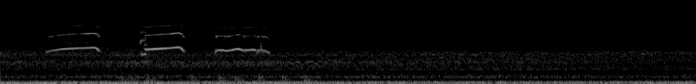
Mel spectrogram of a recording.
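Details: Bald eagles at their nest in Southwest Florida, caught by a nest camera on the morning of 26 November 2022: three thin, whistled, slightly rising notes about a second apart over the first three seconds, then a steady low rumble.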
